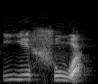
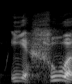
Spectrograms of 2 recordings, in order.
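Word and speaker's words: ישוע: Já no tempo de Esdras e Neemias era uma pronúncia um pouquinho diferente, era Yeshua.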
